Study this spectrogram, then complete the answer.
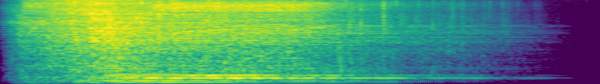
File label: Ui Build complete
